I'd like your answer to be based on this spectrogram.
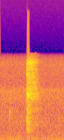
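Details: A single short, sharp sneeze burst.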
